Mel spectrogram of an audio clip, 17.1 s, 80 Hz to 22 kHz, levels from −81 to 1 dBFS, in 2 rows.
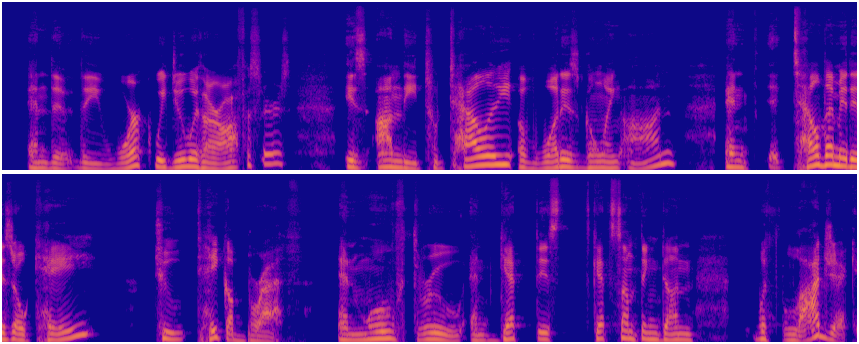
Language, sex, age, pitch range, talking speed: English, male, 40-59, 135-175 Hz, 135 wpm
